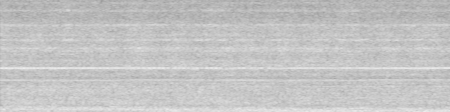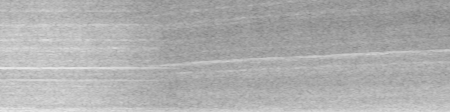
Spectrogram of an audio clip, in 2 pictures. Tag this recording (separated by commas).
airplane, airscrew, Aircraft, Jet engine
